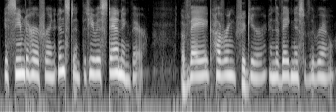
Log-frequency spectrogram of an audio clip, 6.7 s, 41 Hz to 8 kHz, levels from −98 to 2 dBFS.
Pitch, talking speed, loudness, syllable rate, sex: 220 Hz, 190 wpm, -16 LUFS, 5.7 syllables/s, female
